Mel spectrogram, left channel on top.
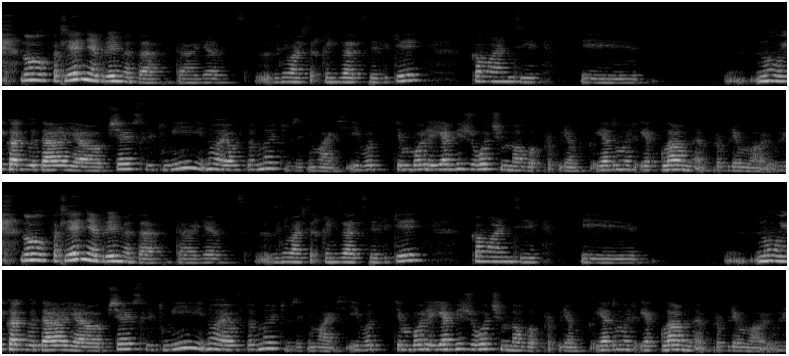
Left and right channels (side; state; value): both; normal; correlation 0.73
